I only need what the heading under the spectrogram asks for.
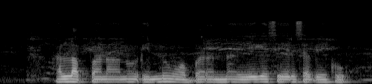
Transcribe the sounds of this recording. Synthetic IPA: ɐlːɐpːɐnaːnuʔinːuːɔbːɐɾɐnːɐeːɡese̞ːɾisɐbe̞ːku

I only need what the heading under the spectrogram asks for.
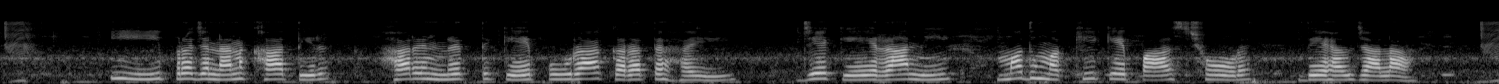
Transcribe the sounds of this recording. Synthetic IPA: iːpɾəd͡ʒənənkʰaːt̪ɪɾ | həɾnɾɪt̪jəkepuːɾakəɾət̪ɦəi | d͡ʒeːkeɾaːni | məd̪ʱuməkʰːikepaːst͡ʃʰoːɽd̪eːɦəld͡ʒaːlaː

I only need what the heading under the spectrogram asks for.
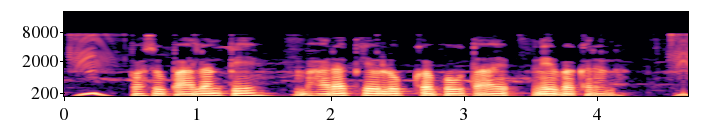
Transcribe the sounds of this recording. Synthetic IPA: pəsupalənpebʱaɾət̪kelokːəbəɦut̪a̰niɾbʱəkəɾəl

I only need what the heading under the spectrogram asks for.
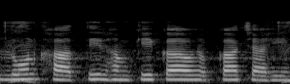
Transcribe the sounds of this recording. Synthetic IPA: loːnkʰaːt̪iːɾɦɐmkekkat͡ʃaːɦi

